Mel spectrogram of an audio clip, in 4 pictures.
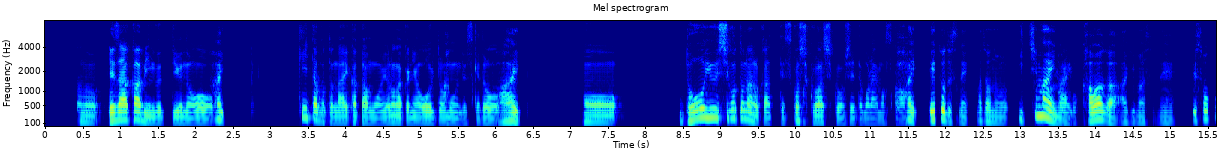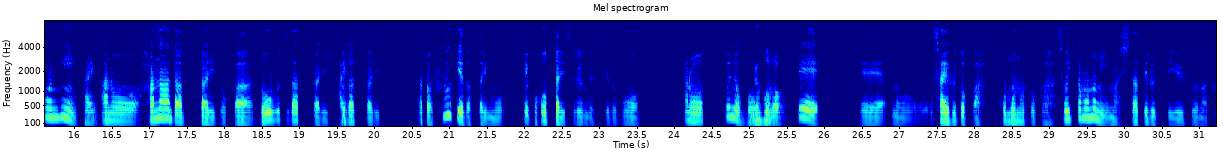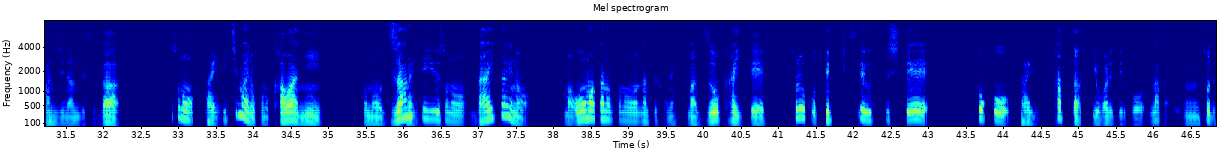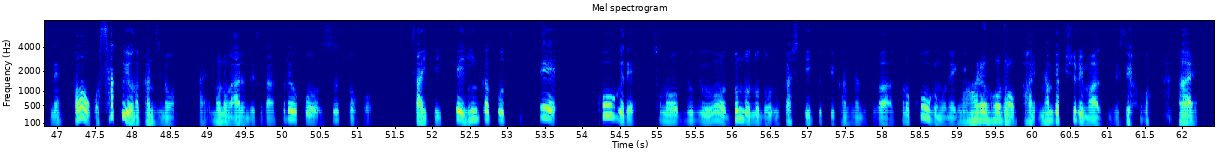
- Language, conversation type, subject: Japanese, podcast, 創作のアイデアは普段どこから湧いてくる？
- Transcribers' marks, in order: other background noise; chuckle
